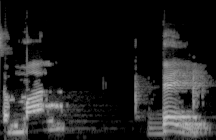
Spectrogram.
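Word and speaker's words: Monday: বলে থাকি আমরা এটা মান ডেই দুইটা সিলেবাল আছে এটার ভিতরে মান ডেই নিচে একটা দাগ আছে চাপ দিয়ে বলতে হবে এটা সানডে মানডে একইভাবে আমরা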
